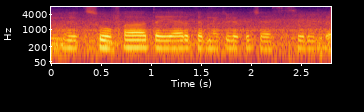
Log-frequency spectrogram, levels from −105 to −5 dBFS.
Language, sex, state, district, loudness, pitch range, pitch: Hindi, female, Odisha, Malkangiri, -16 LUFS, 170-180 Hz, 175 Hz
